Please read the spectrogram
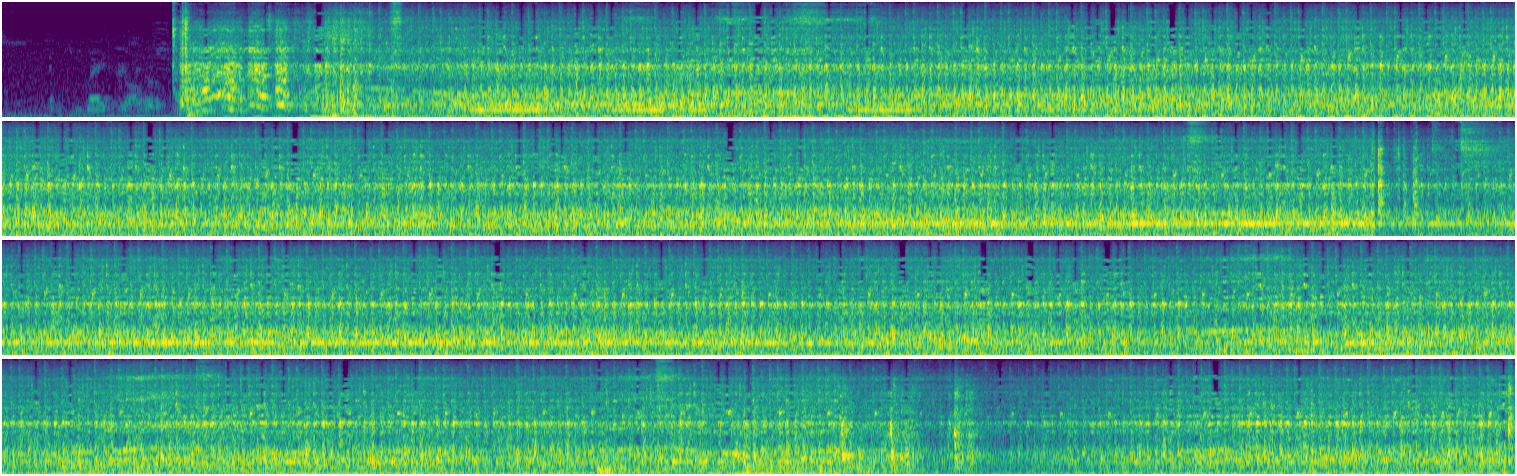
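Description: Diesel engine of an HGV tractor unit starting about a second in, then running steadily with a steady high whine while the unit reverses under the semi-trailer to couple up.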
